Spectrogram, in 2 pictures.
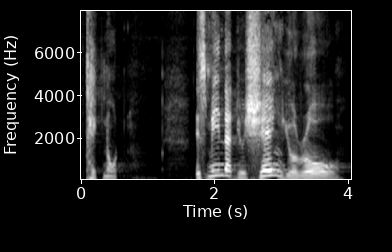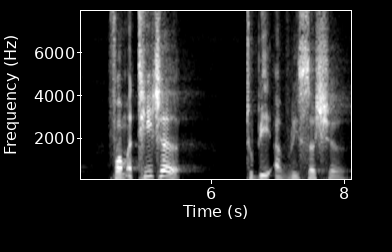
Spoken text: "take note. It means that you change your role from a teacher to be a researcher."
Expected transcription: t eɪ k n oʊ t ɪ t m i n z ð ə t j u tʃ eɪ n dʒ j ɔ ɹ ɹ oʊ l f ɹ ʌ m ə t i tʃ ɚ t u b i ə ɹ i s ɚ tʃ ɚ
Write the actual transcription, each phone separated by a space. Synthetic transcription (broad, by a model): t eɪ k n oʊ t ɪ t m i n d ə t j u ʃ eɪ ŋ j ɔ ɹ ɹ oʊ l f ɹ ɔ m ə t i tʃ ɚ t u b i ə ɹ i s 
